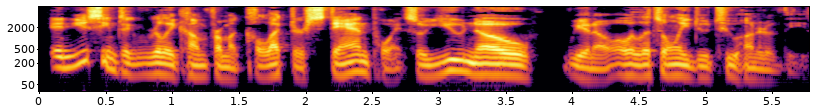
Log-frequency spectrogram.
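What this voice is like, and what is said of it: Australian accent. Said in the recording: “I'm in Sydney, by the way. I know my accent betrays me.”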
